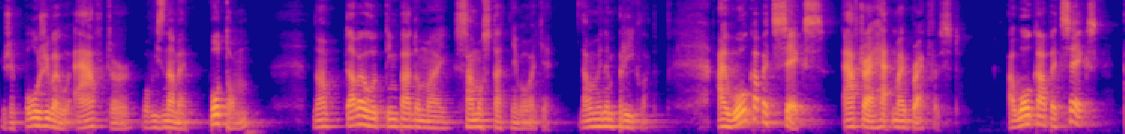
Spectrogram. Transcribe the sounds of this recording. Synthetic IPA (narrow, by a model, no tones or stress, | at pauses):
ʒɛpɔuʒiːʋajṵːʔa̰ːft̪ʰɛ̰ɹʋɔʋiːznamɛ̰pɔt̪ɔ̰m | nɔad̪̥aːʋajuɦɔt̪iːmpaːd̪ɔmajsamɔst̪at̪ɲɛʋɔ̰ʋɛ̰cɛ̰ | d̪aːʋamjɛd̪ɛnpɾiːkla̰t̪ | ʔajwɔʊkapɛt̪sɪks | ʔaft̪əɹajɦɛ̰d̪majbɹɛ̰kfəst̪ | ʔa̰jwɔʊkapɛt̪sɪks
